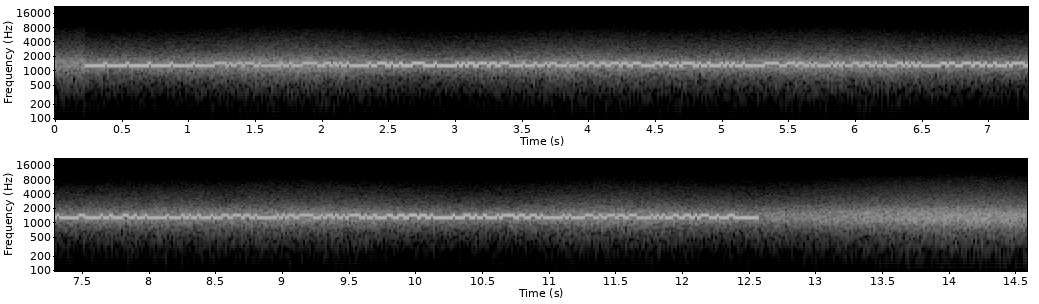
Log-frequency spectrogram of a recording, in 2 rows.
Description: RTTY (45.45 baud, 170 Hz shift), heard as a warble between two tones, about 1360 Hz centre, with radio static and a narrow filter. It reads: 54A9S MQBUI MLE6T XYI4L 3V0K7 STDE8 U38XN MYIZU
